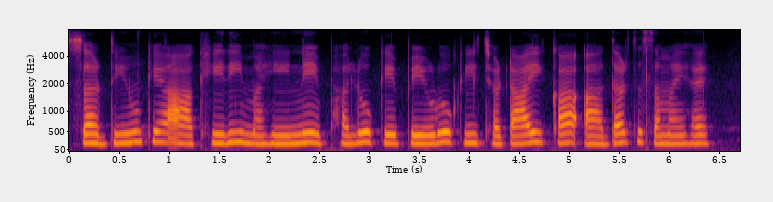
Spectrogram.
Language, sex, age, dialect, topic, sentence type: Hindi, female, 25-30, Awadhi Bundeli, agriculture, statement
